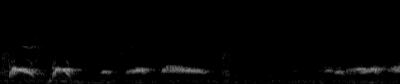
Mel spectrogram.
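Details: A spotted dove calling in the kuk 2 style: two quick, bent coos, then a rising run of mellow notes ending in a longer coo, a brief pause, and a further soft drawn-out phrase.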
